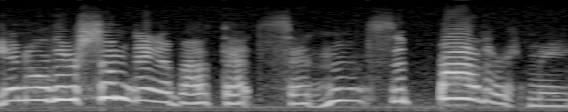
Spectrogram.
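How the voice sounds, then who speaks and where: This cartoonish character voice sounds female, squeaky and extremely high-pitched, delivered at a fairly quick pace. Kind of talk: children's TV comic acting. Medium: puppet show. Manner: fretful, flustered, many 'oh dear' interjections.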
